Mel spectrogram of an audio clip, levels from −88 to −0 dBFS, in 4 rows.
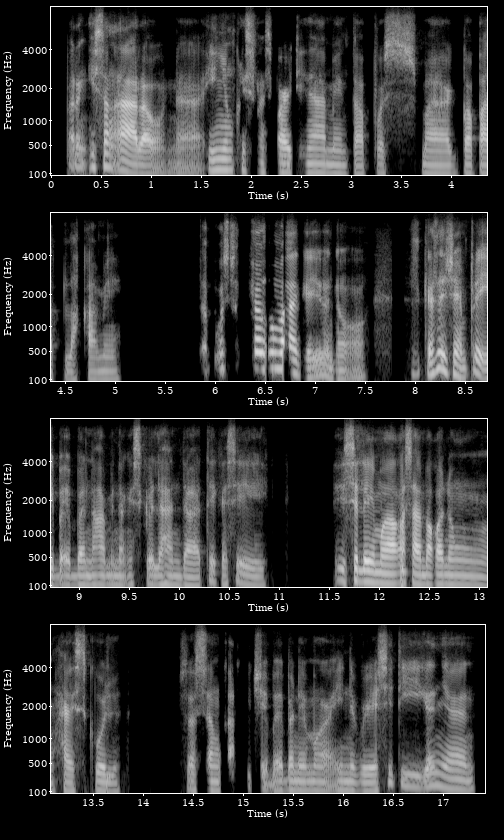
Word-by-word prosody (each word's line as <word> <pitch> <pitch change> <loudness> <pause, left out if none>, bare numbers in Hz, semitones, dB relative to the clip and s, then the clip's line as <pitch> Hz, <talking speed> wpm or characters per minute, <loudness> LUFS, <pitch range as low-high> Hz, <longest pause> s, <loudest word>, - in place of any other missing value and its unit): parang - - -3
isang - - +3
araw - - +6
na - - -7
yun 145 +1 +1
'yong - - -9
Christmas 120 -3 -5
party 115 -1 0
namin 105 -2 -2
tapos 95 0 -3
magpa-potluck 100 -1 -2
kami. 100 0 -5 0.8
Tapos, - - -6 0.2
sa 245 - +7
umaga 230 - +5
'yon, 125 - -1
oo. 105 - -5 0.6
Kasi 235 +5 +3
siyempre 155 - +3
iba-iba 110 0 -1
na 115 +1 -1
kami 110 0 -6
ng 110 - -5
eskuwelahan 110 -2 -2
dati 105 +7 -2
kasi 115 -3 -5 0.7
eh, 160 - -3
sila 150 0 +6
'yung 135 -2 +4
mga 125 0 +7
kasama 120 -2 +5
ko 120 - +4
no'ng 110 -3 -3
high 105 0 0
school. 110 -2 -2 0.7
Tas - - -6
no'ng 115 - -1
college - - -7
iba-iba 115 - -4
na 115 - -3
'yong 115 0 -5
mga 110 - -3
university 110 +6 -3
ganyan. 130 -7 -2
115 Hz, 150 wpm, -24 LUFS, 105-125 Hz, 0.8 s, sa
